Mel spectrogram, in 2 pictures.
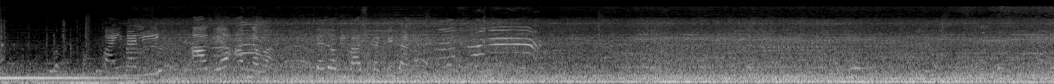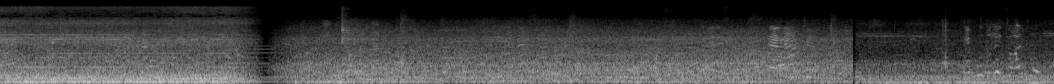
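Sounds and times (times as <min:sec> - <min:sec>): engine drone of vehicles and aircraft: 0:00.0 - 0:19.2.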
